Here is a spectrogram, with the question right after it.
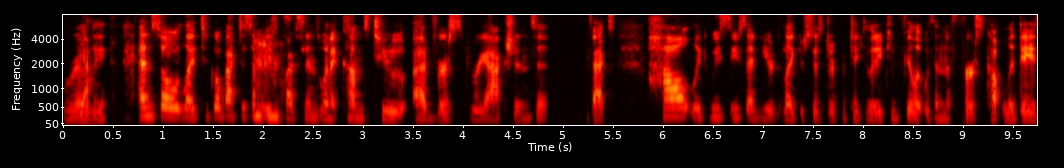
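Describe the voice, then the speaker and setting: With a Canadian accent, a woman talks at a very fast pace in a medium pitch, her intonation fairly even and the sound dry and close with no echo. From Canada. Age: 30s. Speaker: podcast host. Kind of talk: casual chat.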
